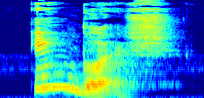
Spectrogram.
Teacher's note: English has two syllables and you need to stress the first vowel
